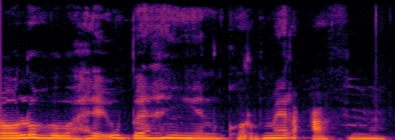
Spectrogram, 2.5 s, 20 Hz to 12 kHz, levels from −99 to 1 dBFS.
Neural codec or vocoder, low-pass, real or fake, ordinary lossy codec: none; none; real; none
